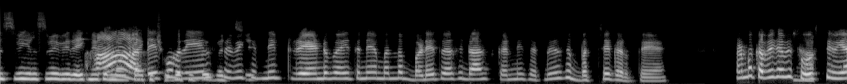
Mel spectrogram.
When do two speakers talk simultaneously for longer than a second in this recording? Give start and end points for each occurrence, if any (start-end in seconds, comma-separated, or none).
1.0-2.5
